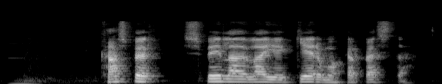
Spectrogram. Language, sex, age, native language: Icelandic, male, 60-69, Icelandic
